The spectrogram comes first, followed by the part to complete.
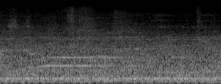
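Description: A steady low mechanical drone with a strong hum, as of large fans or machinery running in a big indoor hall, holding an even level throughout.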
